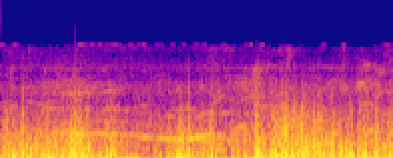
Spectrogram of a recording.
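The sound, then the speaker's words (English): Gusty wind buffets the microphone at a baseball game, producing an uneven low rumble and rushing noise that rises and falls throughout. “As I'm sure you can hear the wind.”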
